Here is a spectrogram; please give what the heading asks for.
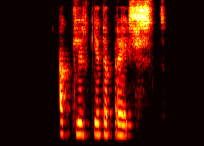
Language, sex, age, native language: Icelandic, female, 9, Icelandic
